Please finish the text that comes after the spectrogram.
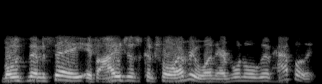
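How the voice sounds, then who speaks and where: Fast and somewhat high-voiced, an Israeli man who formerly lectured engages in a long, earnest, thoughtful discussion by video call, punctuated by fillers and restarts. The call sound is tinny and dry, without echo.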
